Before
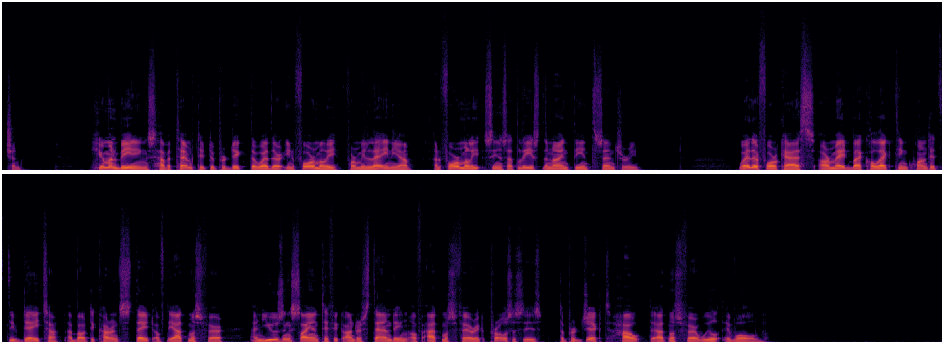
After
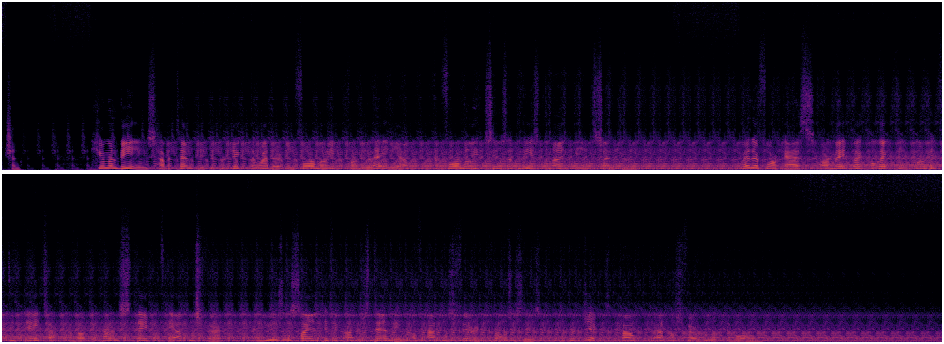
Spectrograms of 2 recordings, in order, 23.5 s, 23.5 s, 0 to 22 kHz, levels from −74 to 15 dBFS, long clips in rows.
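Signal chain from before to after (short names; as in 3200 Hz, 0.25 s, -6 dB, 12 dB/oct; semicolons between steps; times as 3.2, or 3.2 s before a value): in parallel at +1.5 dB: compressor 6:1, threshold -31 dBFS, peak gain reduction 17.5 dB; on the sum: formant-preserving pitch shift +9 st; upward compressor, threshold -37 dBFS; bell 400 Hz -10 dB 0.83 oct; on a send: swelling echo 0.186 s, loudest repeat 8, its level -13.5 dB; on the sum: gain -7 dB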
